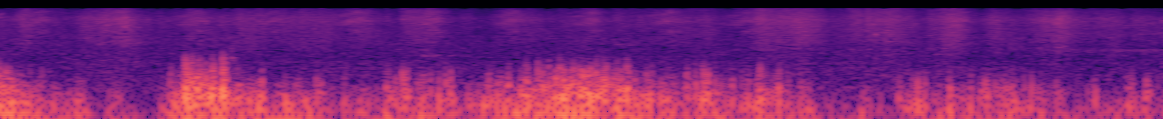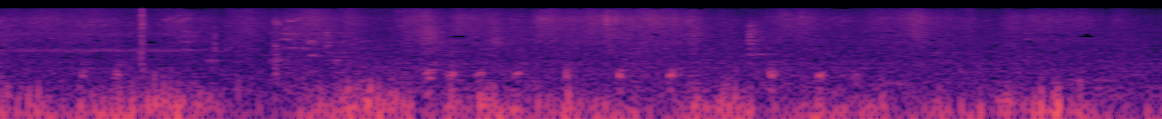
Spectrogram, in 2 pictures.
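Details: A crestless curassow in La Macarena natural park gives deep, low grunting calls in a few short bursts over the first half, against steady forest hiss and faint insect buzz.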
